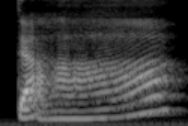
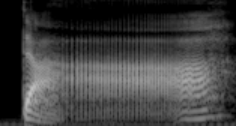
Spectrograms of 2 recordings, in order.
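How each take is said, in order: First: The pitch rises steadily to a high level. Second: The pitch dips low and then rises again. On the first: "The second tone, has a rising tone" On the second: "falling down first before going back up"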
